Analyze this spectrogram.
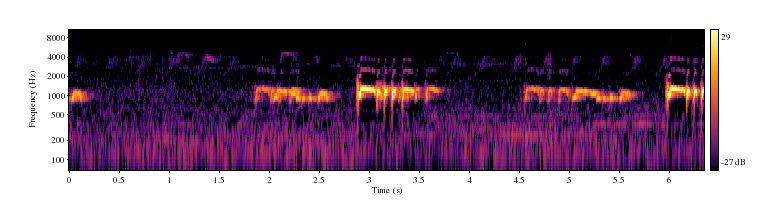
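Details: ['Local zebra dove cooing, played to coax lazy doves into song: quieter rolling coos alternate with sharp clipped pulse bursts that flow into a sustained note, about two full cycles over a quiet background.']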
